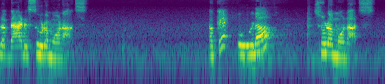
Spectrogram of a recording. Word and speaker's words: Pseudomonas: Pseudomonas. The P is silent, so it's Pseudomonas.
